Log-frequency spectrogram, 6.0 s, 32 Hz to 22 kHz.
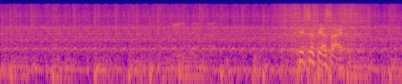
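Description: A 3D-printed six-cylinder radial air compressor running steadily with a hum and a whine of several steady tones. It is pumping air into a soda-bottle tank against rising pressure.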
